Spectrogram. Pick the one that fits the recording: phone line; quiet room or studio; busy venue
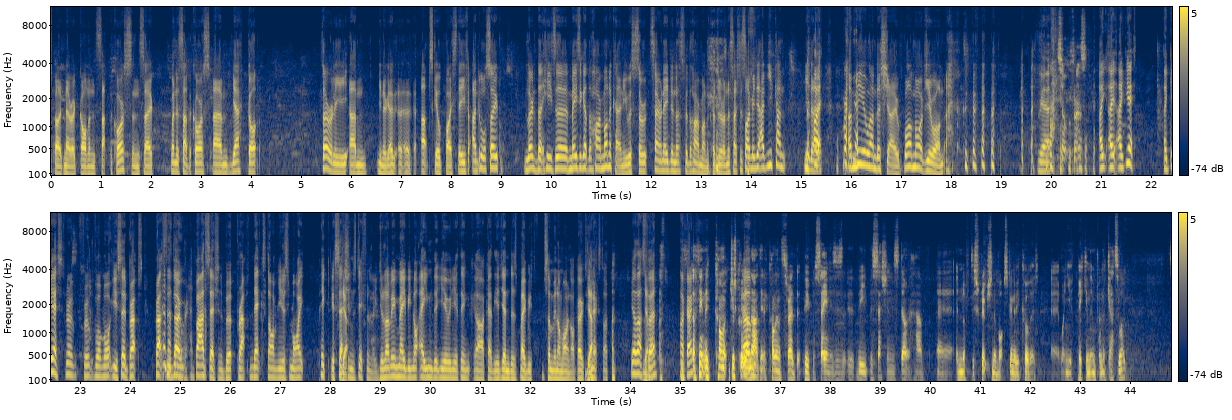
busy venue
